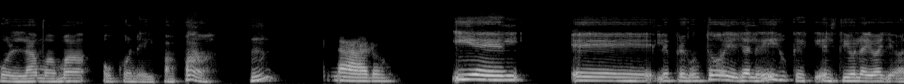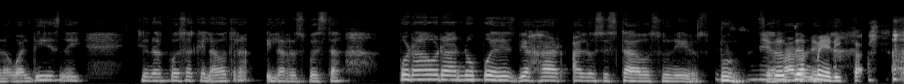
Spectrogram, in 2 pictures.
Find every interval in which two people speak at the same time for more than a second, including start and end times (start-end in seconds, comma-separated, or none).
16.2-17.4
